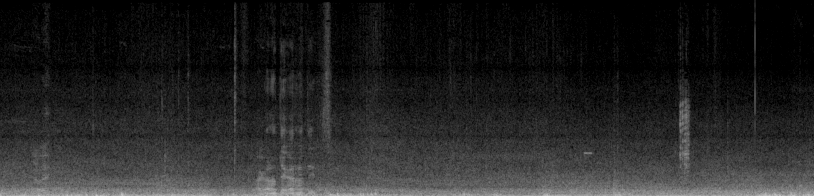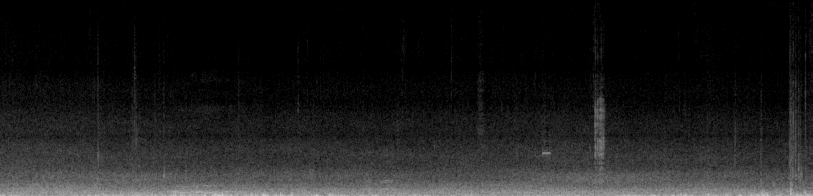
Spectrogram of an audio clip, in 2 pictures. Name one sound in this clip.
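Wind buffets the microphone outdoors on open sea.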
